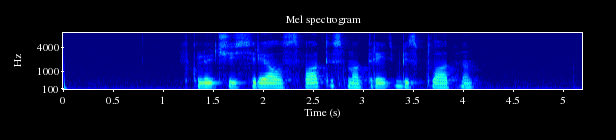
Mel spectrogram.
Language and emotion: Russian, neutral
